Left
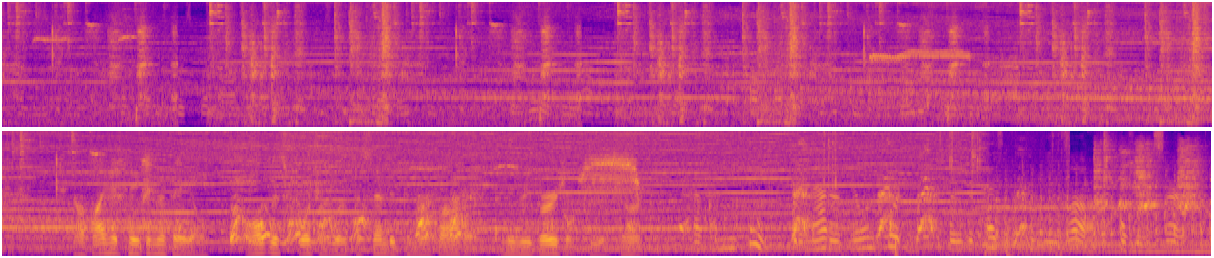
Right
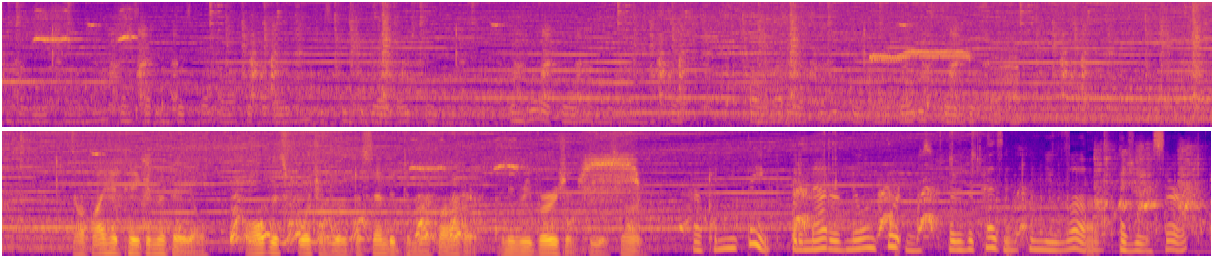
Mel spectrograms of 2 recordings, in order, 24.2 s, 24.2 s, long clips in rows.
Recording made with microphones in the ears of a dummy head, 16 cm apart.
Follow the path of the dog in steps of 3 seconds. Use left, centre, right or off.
left, left, left, left, centre, right, left, left.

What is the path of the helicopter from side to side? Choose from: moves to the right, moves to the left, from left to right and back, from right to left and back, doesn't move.
moves to the left.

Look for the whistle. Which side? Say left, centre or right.
right.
